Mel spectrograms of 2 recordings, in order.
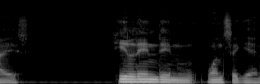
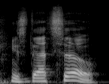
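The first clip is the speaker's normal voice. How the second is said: higher, louder teasing challenge; wife pretending to doubt her husband; mock serious; 7 semitones higher, 8 dB louder, slower than usual. A narrator's reading. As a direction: feign suspicion with a knowing edge. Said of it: "she responded".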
